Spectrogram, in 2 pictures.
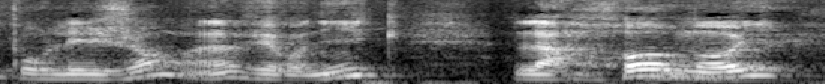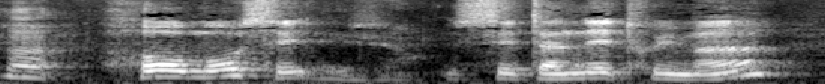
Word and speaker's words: homoj: Et pour le H aspiré, la homoi.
